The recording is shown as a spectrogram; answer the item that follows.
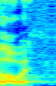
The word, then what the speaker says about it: Adobe: Así se pronuncia, Adobe.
